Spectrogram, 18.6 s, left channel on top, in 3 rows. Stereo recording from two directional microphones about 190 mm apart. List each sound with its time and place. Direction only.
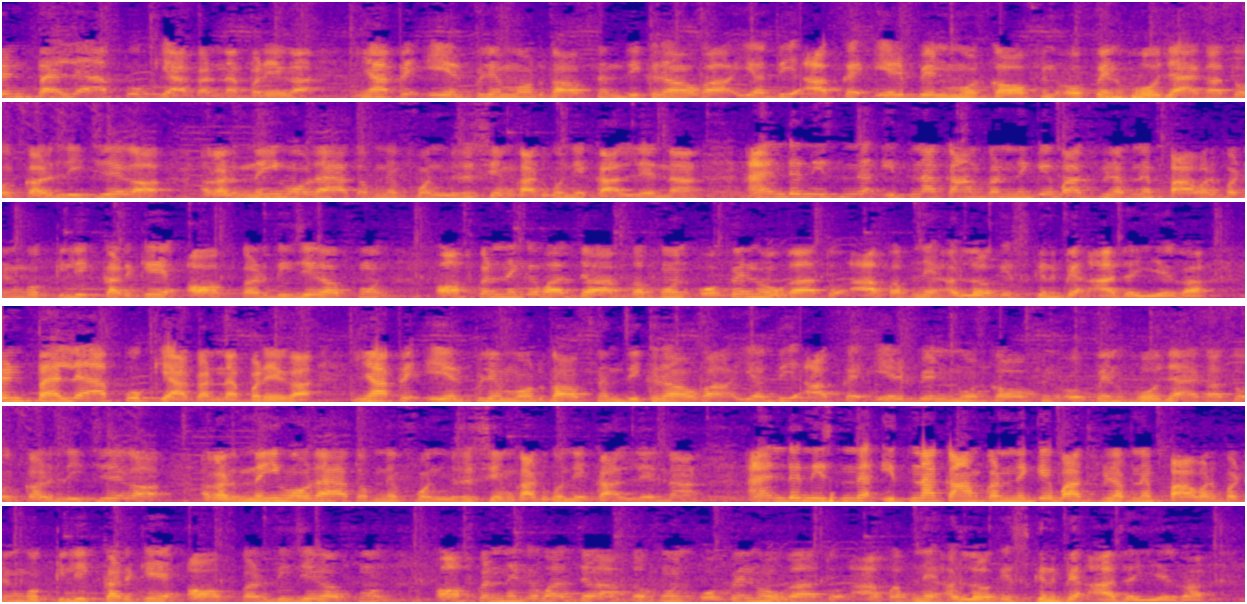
0.0 s speech: 35° right (ahead or behind); by 3.4 s 10° right (ahead or behind)
3.4 s speech: centre (ahead or behind)
4.7 s speech: 20° left (ahead or behind)
5.5 s speech: centre (ahead or behind)
7.2 s a man's voice: 20° right (ahead or behind)
9.2 s speech: centre (ahead or behind)
10.2 s speech: 40° right (ahead or behind); by 14.1 s centre (ahead or behind)
15.3 s speech: 5° left (ahead or behind)
17.2 s a man's voice: 15° right (ahead or behind)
